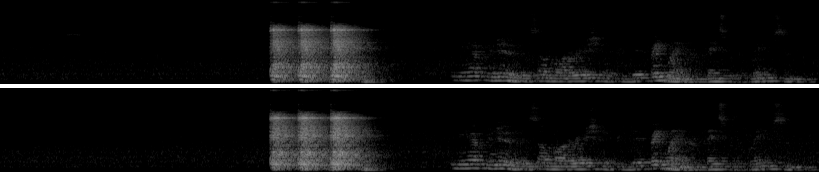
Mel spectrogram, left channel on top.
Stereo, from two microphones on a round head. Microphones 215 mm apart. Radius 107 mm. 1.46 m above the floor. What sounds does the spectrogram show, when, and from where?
2.7 s hammering: 15° right (ahead or behind), 1.4 m
4.5 s a man speaking: 40° right (ahead or behind), 1.2 m
6.5 s a man speaking: 30° right (ahead or behind), 1.3 m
